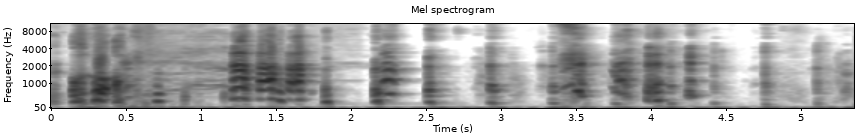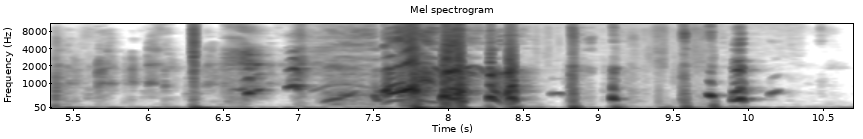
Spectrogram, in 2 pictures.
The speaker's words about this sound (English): Not gonna cut it. Gonna leave it in. That was such a good cough.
